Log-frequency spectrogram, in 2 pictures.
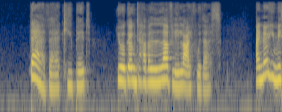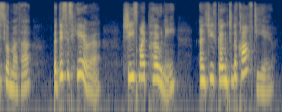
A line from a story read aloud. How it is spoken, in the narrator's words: Isis said soothingly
